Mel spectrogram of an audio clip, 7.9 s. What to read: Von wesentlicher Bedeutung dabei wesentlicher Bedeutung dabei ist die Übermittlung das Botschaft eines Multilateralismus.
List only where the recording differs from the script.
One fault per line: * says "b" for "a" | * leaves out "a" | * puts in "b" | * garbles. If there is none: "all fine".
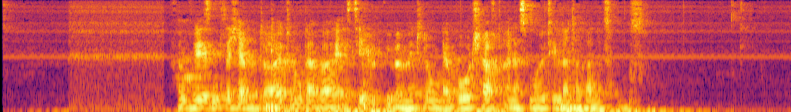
* leaves out "wesentlicher Bedeutung dabei"
* says "der" for "das"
